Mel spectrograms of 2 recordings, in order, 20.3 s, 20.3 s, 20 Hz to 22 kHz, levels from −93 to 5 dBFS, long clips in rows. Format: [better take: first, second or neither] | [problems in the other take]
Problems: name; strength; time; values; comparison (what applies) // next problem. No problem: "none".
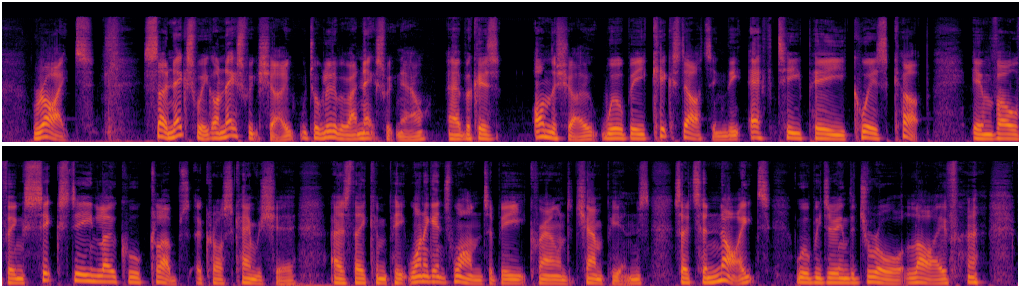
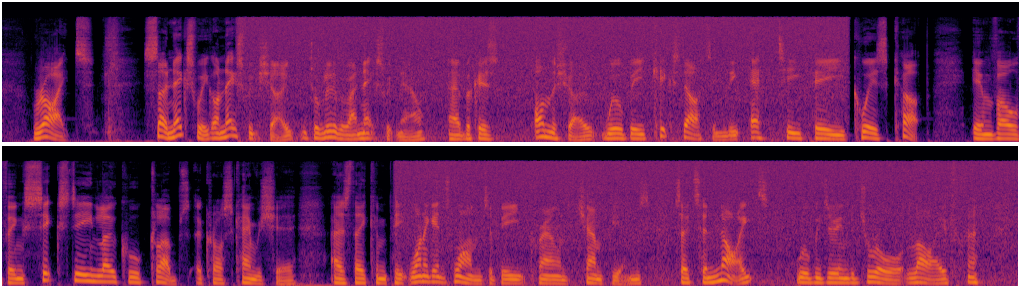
first | hiss; loud; from 2.5 to 8.5 s and from 14 s on; 7 dB below the speech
